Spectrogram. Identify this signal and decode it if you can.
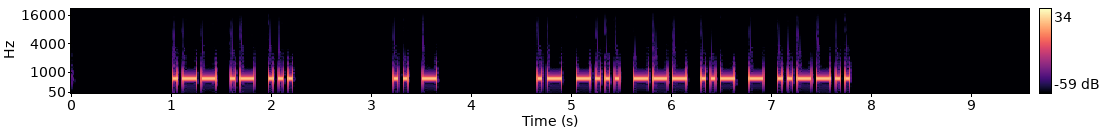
Morse code, heard as a keyed tone, about 25 wpm, 700 Hz. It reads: WAS IT ABOUT?
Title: 3x Word-Spacing - Sentences from Top 100 Words - 25wpm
